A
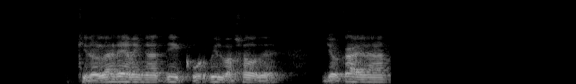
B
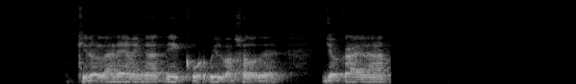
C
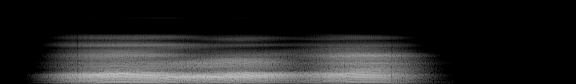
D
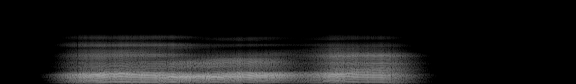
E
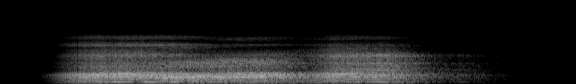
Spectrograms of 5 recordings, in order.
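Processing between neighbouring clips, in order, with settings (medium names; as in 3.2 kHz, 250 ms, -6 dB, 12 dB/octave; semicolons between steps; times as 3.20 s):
compression 10:1, threshold -29 dBFS, peak gain reduction 9.5 dB; trim +8.5 dB
spectral blur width 499 ms; gate with hold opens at -60 dBFS; level rider gain up to 9 dB
peak limiter -14 dBFS, peak gain reduction 6 dB; three bands expanded up and down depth 40%; trim -6.5 dB
echo from a far wall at 140 m, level -24 dB; on a send at -3 dB: reverberation RT60 1.1 s, pre-delay 58 ms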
